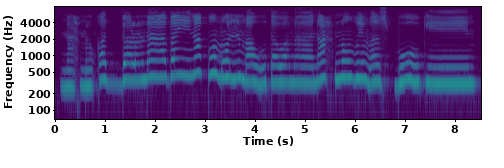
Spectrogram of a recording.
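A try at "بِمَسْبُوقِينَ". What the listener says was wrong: बिमस्बूकीन, क़ाफ मोटा रखना है।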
